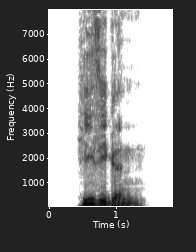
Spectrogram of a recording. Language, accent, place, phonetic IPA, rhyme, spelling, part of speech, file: German, Germany, Berlin, [ˈhiːzɪɡn̩], -iːzɪɡn̩, hiesigen, adjective, De-hiesigen.ogg
- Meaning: inflection of hiesig: 1. strong genitive masculine/neuter singular 2. weak/mixed genitive/dative all-gender singular 3. strong/weak/mixed accusative masculine singular 4. strong dative plural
